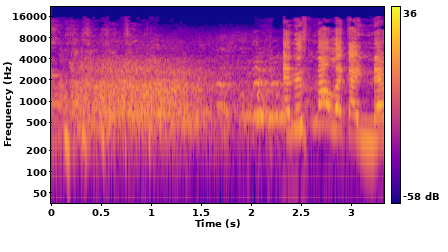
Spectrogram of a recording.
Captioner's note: crowd laughs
